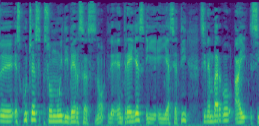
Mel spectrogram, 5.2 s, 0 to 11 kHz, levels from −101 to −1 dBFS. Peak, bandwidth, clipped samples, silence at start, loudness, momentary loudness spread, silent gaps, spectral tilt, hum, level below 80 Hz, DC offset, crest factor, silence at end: -6 dBFS; 11 kHz; under 0.1%; 0 s; -23 LUFS; 9 LU; none; -4.5 dB/octave; none; -54 dBFS; under 0.1%; 18 dB; 0 s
